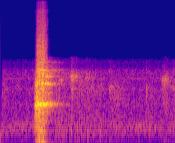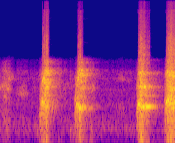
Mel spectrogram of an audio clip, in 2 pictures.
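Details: Dog barking at its toy: one sharp bark, a pause with faint soft noises, then four more abrupt barks in quick pairs near the end.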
